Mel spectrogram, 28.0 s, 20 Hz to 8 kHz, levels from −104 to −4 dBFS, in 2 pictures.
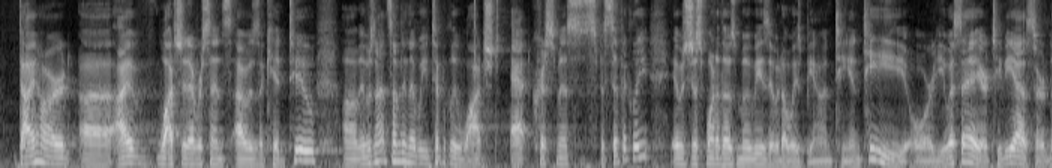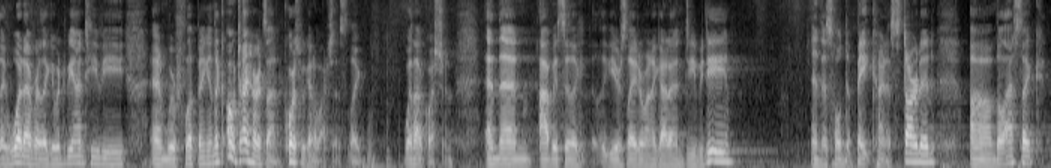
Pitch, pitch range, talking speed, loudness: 110 Hz, 95-130 Hz, 195 wpm, -32 LUFS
